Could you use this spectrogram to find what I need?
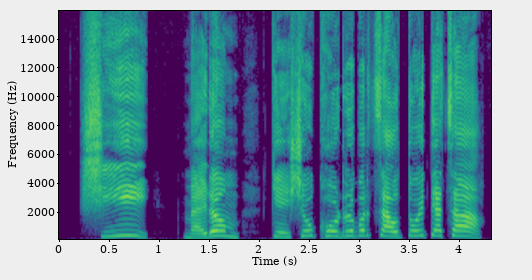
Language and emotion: Marathi, disgusted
